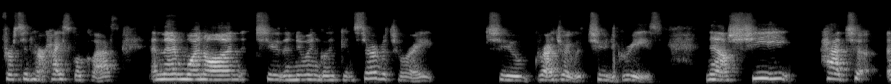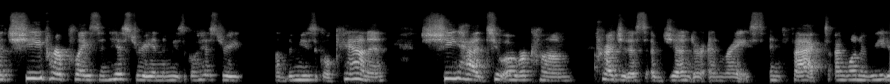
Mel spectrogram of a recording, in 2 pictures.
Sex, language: female, English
